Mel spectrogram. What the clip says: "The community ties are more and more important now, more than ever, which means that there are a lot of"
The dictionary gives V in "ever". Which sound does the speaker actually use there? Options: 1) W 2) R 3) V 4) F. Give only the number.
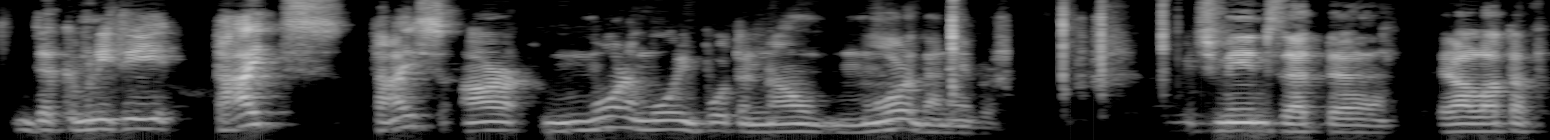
3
